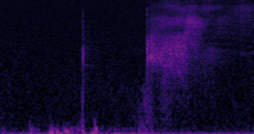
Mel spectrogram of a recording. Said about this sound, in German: Darf ich jetzt meine Mate aufmachen? Ja, stimmt, du musst deine ja. Mate aufmachen.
